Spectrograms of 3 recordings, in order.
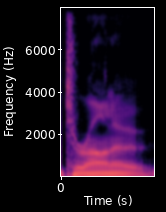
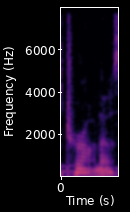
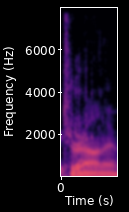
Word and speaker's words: Toronto: I'm up in Toronto this week, mm-hmm. promoting my record, playing a sold out show tomorrow night. – Pronounced it properly. You dropped the second T. It's Toronto. So you're Toronto.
